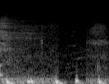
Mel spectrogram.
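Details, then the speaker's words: Heart sounds heard through a listening tube on the chest after a lot of walking: loud, quick paired beats at about 125 a minute; a fast heart rate after exercise, a normal response. "โอ้โหเสียงเต้นตุ๊กๆของหัวใจเราดังอยู่ตลอดเวลาเลยยิ่งถ้าเราเล่นเหนื่อยๆหัวใจของเราก็เต้นเร็วขึ"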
